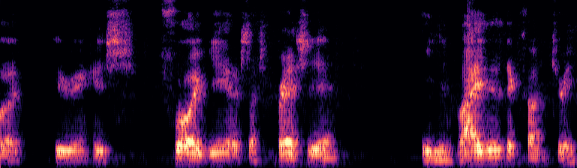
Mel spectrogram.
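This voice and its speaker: The speaker goes at a very slow pace with long, frequent pauses and ordinary pitch variation. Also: man, very deep, low pitch for a man. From Cuba. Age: 80s+. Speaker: interviewee, grandfather. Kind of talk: family oral history interview.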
